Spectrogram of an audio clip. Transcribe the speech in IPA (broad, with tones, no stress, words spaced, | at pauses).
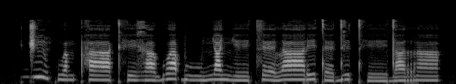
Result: d͡ʒĩ˦˨kʷa˨mpʰaː˨ kʰe˨ɣa˨ɡʷa˦ɓuː˨ ɲa˦ɲeː˨t͡sɛ˦˨ laː˦ɾe˦tɛ˨dɪ˦ tʰeː˨da˦ rã˦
